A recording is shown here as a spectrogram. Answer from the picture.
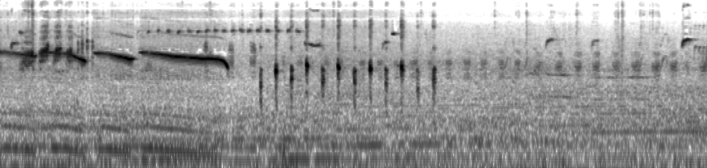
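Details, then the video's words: Caged Chinese hwamei singing: long clear whistled slurs that sweep down, then a series of sharp clicking notes repeated about twice a second, with a low hum in the background. "Đuôi xòe hót không bỏ mỏ, chất giọng cực hay"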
